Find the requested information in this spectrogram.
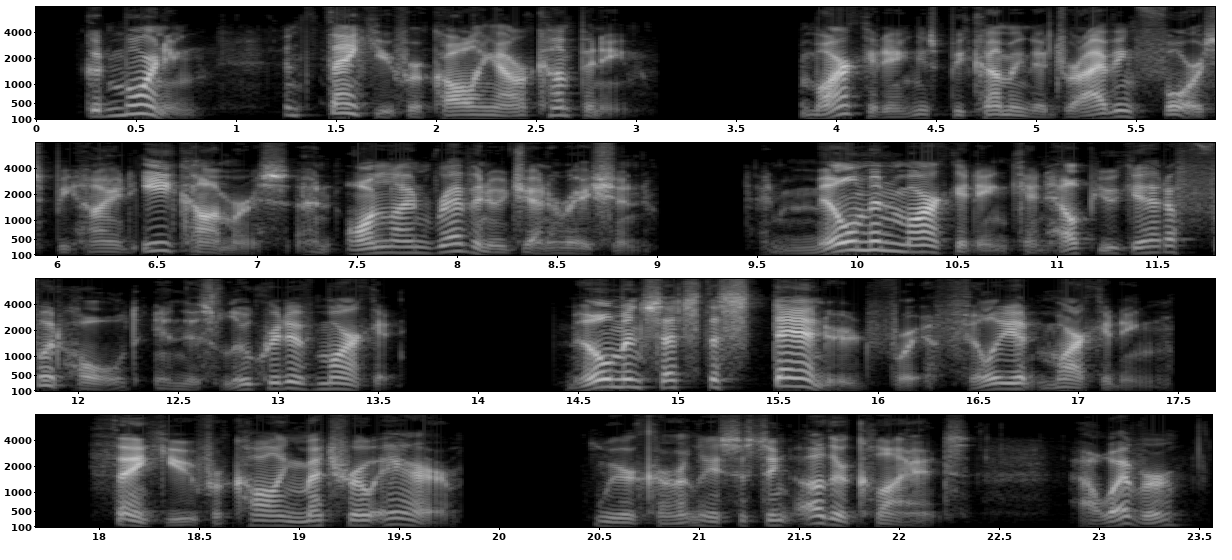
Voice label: Messages on Hold

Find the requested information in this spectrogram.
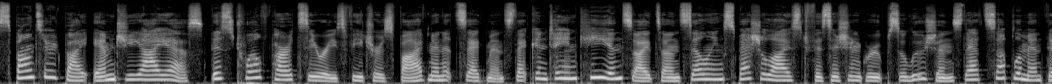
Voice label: Podcast; High Percentage Selling

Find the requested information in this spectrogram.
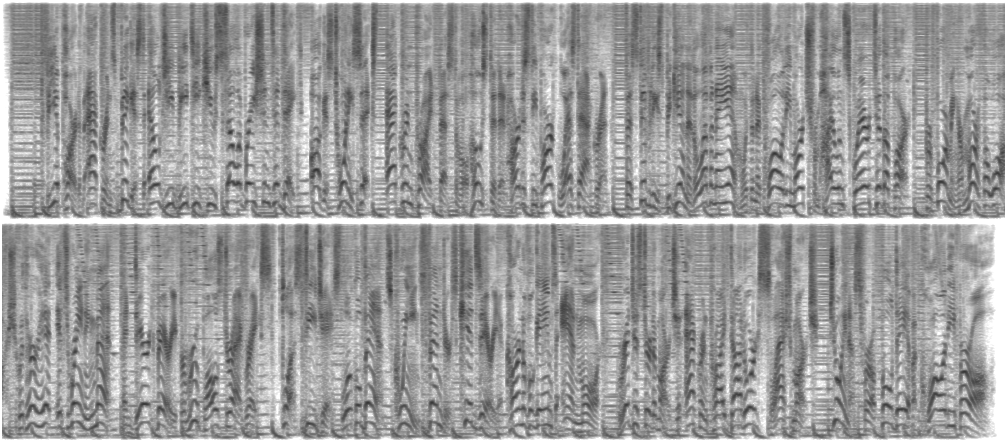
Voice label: AUDIOAD; Pandora; Canapi

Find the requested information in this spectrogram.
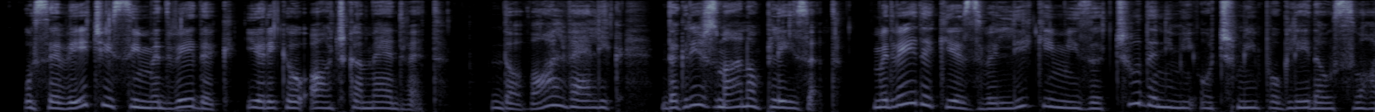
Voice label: voice audiobook

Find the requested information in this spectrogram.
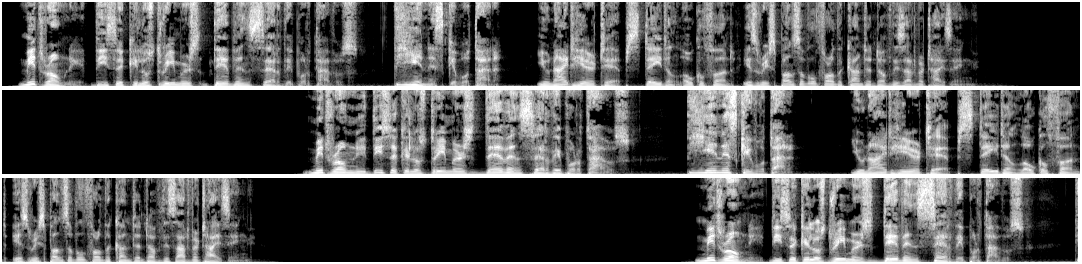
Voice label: Political Spanish

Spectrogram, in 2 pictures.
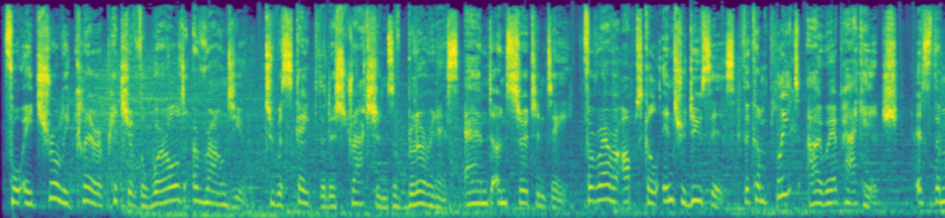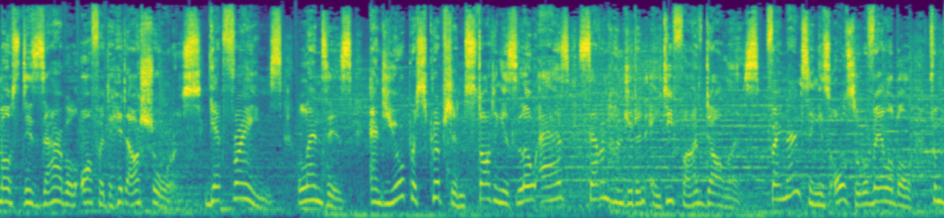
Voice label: Radio; Fereira optical

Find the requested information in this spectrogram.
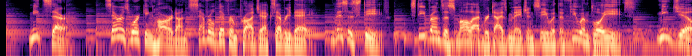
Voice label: Explainers

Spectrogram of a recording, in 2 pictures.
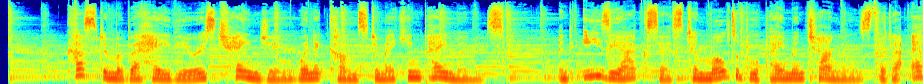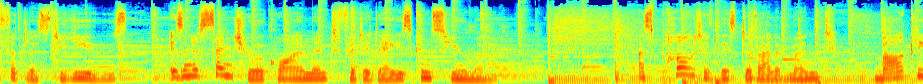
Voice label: Corporate

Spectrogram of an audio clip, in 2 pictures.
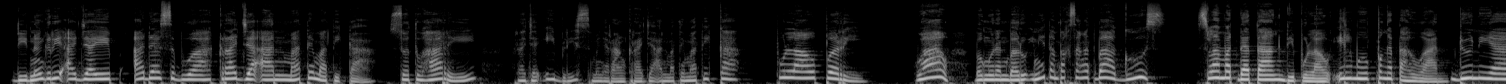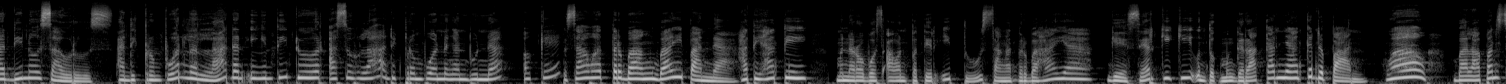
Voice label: Female Adult

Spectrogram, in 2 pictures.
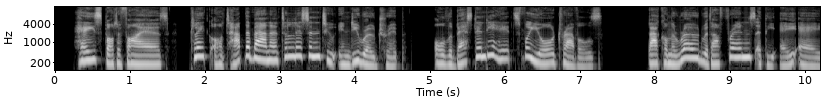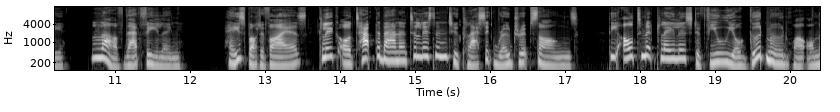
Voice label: Southern English

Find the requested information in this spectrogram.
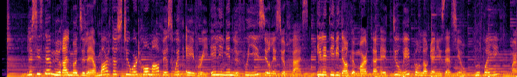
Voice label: French

